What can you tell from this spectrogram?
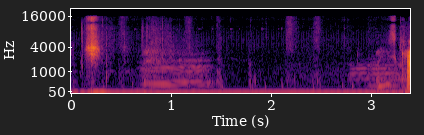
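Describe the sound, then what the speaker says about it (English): Cattle mooing in The Witcher 3: Wild Hunt, a long, low, harmonic bellow from a nearby cow followed later by a second rising moo, with faint ambient game sounds between and no talk. "These cows, I need to calm down."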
